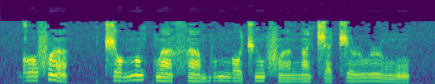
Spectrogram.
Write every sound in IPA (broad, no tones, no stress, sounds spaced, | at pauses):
ɡ ɔ f ɐ̃ | t͡ʃ ɔ ŋ ɔ̃ kʷ ã θ ã b u ŋ ɔ t͡ʃ ũ f ɐ̃ ŋ ã t͡ʃ a t͡ʃ ə ɹ u ɹ ũ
